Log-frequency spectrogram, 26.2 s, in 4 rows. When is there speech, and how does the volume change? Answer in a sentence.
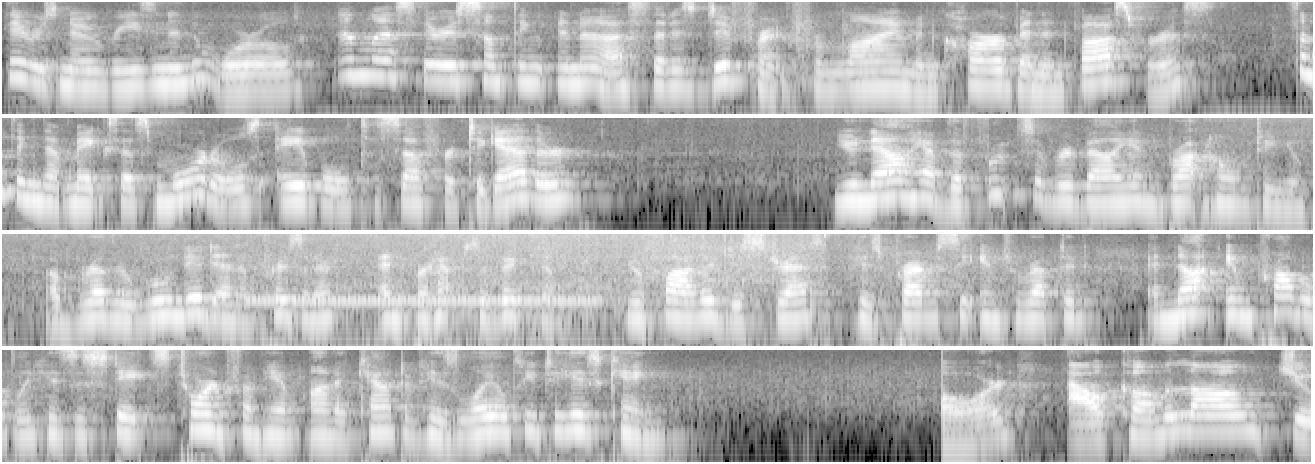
You can hear the speech from 0.0 to 9.5 s, at a steady volume; from 10.7 to 23.1 s, at a steady volume; and briefly from 24.4 to 26.1 s.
